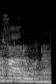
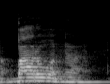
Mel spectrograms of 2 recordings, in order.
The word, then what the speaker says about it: varona: A gente escreve V, mas fala B. Não fala varona, não. É ba com B. B de bola. Barona, barona, barom, tá?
